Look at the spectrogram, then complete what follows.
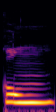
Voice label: "bow", Chinese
